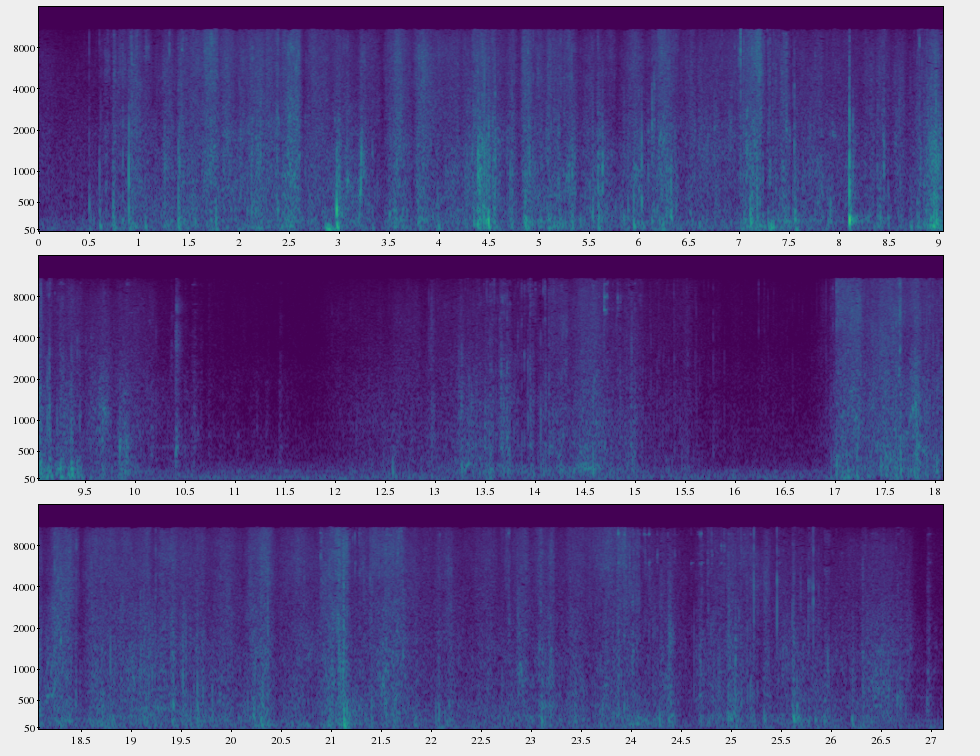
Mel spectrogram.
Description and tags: Backpack Rummaging
Rummaging through a backpack
backpack, rummaging, search, foley, rummage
